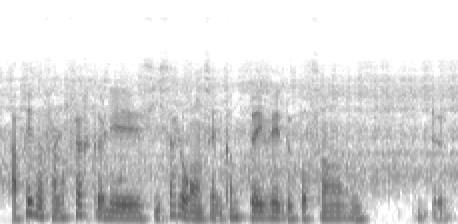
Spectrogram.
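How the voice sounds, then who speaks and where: Noticeable noise fills the background. Against it, a man speaks in a mid-range voice. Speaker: gaming YouTuber. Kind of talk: gameplay commentary. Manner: casual, conversational.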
